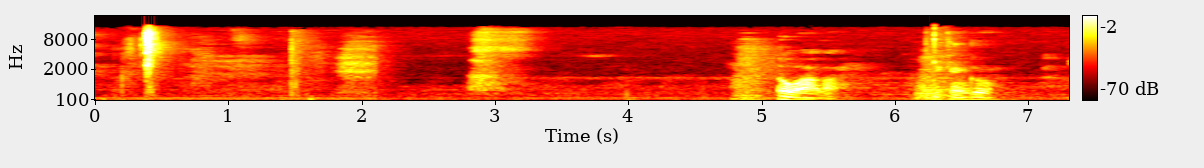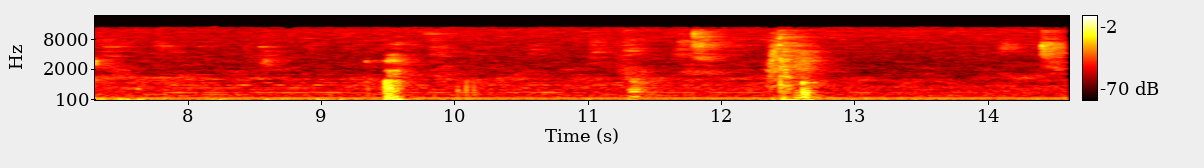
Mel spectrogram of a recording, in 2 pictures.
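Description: A second man answers in a low, upset voice, close by.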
